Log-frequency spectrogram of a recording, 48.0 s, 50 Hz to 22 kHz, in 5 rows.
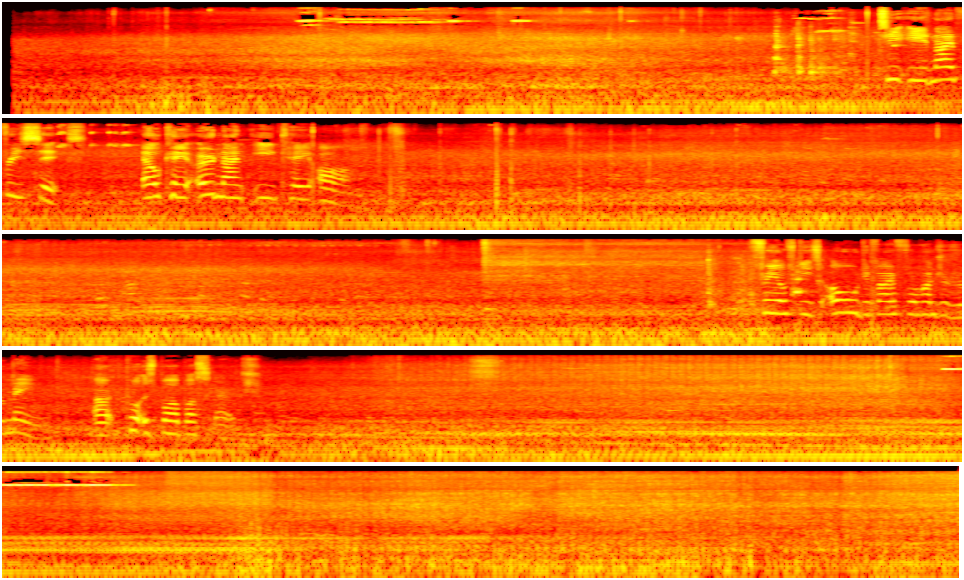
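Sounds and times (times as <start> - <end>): bus diesel engine idling: 3.2 - 47.9.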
